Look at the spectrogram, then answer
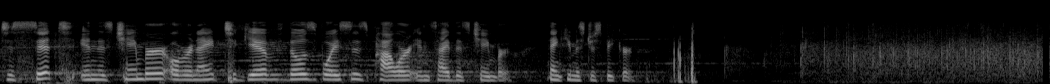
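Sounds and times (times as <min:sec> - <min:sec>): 
speech: 0:00.0 - 0:06.9
applause in legislature: 0:07.6 - 0:10.5.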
